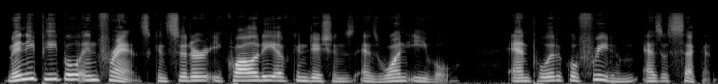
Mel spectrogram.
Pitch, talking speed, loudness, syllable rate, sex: 170 Hz, 140 wpm, -20 LUFS, 5.2 syllables/s, male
